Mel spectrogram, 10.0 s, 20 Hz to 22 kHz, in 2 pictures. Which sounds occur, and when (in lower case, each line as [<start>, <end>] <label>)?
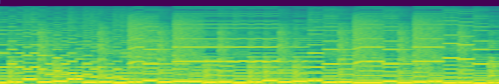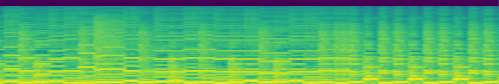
[0.00, 9.95] music
[0.00, 9.95] video game sound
